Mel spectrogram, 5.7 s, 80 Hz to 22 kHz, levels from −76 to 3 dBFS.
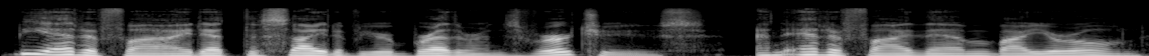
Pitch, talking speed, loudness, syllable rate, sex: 140 Hz, 155 wpm, -16 LUFS, 4.0 syllables/s, male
